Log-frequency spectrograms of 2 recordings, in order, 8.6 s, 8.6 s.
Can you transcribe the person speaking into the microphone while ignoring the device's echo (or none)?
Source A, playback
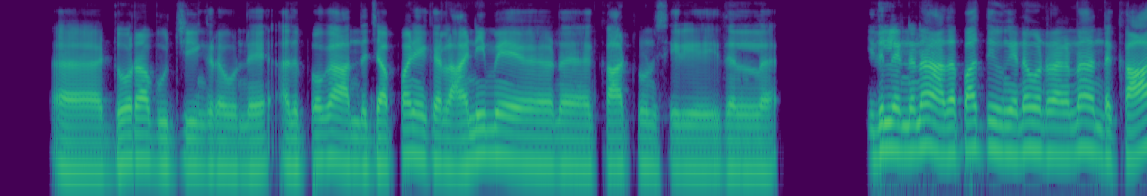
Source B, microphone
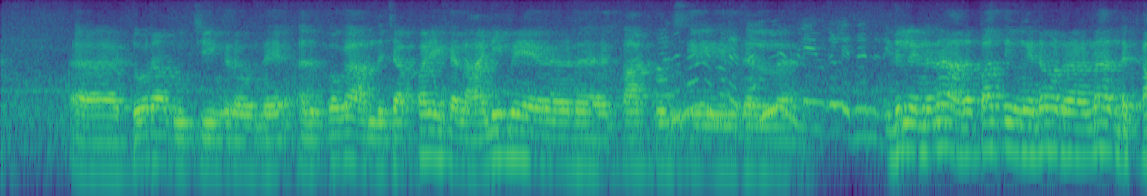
அப்ப அதனால வர நல்ல விளைவுகள் என்ன நினைக்கிறீங்க?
